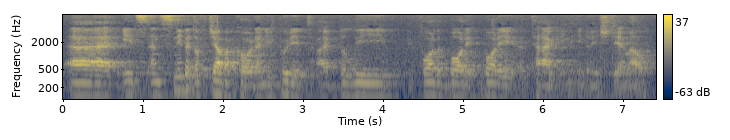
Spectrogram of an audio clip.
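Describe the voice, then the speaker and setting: A young man from Finland with a Finnish accent, answering audience questions on stage in a halting way with many repeated words. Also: medium pitch, fairly even intonation, vocal fry. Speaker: startup presenter. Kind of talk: Q&A after a product demo. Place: large dark event hall on stage. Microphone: podium mic. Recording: echoey hall, distant mic, faint noise.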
